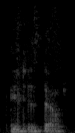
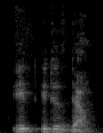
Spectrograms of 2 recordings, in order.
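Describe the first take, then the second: First: "It just don't" breathed out as a soft whisper; whispered repeat. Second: Said in the usual way. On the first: Shown as a demonstration. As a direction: repeat it under your breath.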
